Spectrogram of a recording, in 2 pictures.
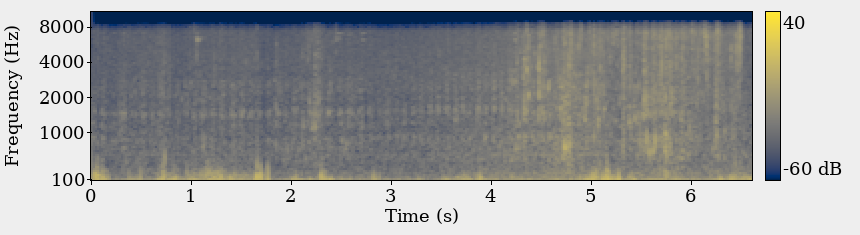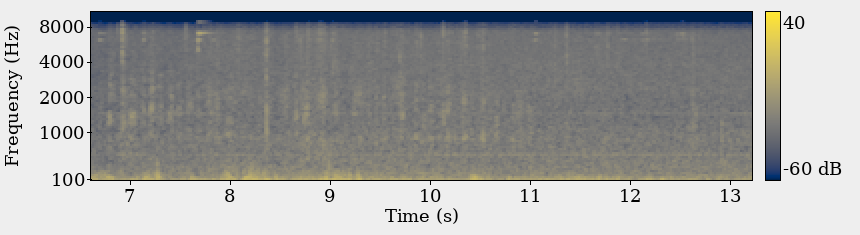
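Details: Rescue dogs Twilight, Juno, Crystal and Tek at playtime, one panting in rough low bursts with rustling, scuffling movement and brief scraping noises around it.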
